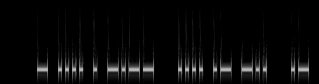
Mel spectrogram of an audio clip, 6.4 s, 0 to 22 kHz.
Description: Morse code, heard as a keyed tone, about 17 wpm, 700 Hz. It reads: THEY HAD A
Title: Sentences from Top 1000 Words - Review Part 2 - 17wpm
